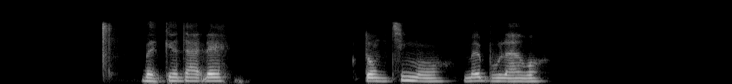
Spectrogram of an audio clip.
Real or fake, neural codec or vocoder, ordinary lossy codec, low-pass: fake; codec, 16 kHz in and 24 kHz out, 0.9 kbps, LongCat-Audio-Codec, fine tuned four codebook decoder; Opus, 16 kbps; 7.2 kHz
